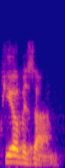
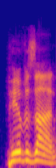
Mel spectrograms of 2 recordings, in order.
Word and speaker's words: Piovesan: comes to my name it's pronounced piovazon pyovazon and so see that's i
